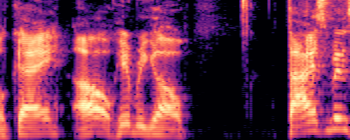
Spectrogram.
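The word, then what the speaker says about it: Theismann: and she said actually the correct pronunciation is tyan tysman uh so it's a lot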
